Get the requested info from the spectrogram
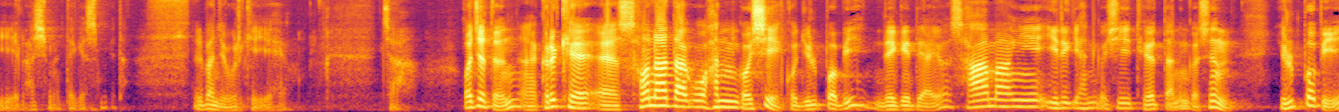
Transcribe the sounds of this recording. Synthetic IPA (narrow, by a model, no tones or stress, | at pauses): ḭɦḛɾɯ̰ɭhaɕʰimjʌ̰ntwḛɡe̞̰s͈ɯ̥mɲid̥ḁ | iɭband͡ʑokɯɾʌkʰe̞ḭḛɦḛjo | t͡ɕa | ʌt͡ɕ͈e̞t͈ɯnkɯɾʌkʰe̞sʰʌnɦadaɡoɦanɡʌɕʰikot̚juɭp͈ʌbine̞ɡe̞de̞ɦajʌsʰamaŋeʔiɾɯɡiɦanɡʌɕʰidwe̞jʌt̚t͈a̰nɯ̰nɡʌsʰɯn | juɭp͈ʌbi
